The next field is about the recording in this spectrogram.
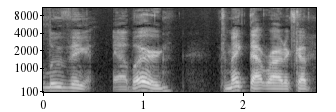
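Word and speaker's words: Åberg: But, again, I was early on Mr. Ludwig Elberg, which is apparently how you say his name. We were calling him Ludwig Aberg.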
